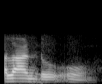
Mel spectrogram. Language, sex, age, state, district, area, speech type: Sanskrit, male, 30-45, Karnataka, Dakshina Kannada, rural, conversation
